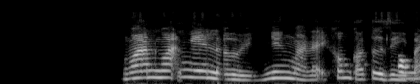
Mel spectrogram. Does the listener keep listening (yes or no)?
no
